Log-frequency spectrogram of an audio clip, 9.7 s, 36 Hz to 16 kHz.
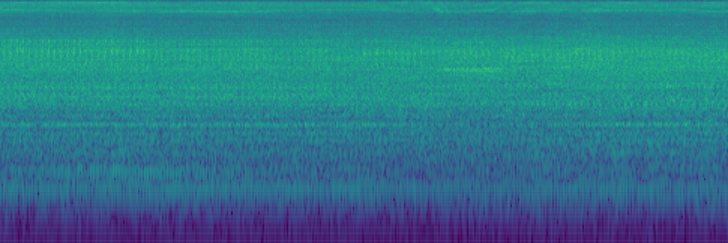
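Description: Daihatsu Espass 1.6's carburetted four-cylinder engine idling steadily and smoothly on a distributor swapped in from another Espass, which points to the old distributor as the cause of its stalling and intermittent running.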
